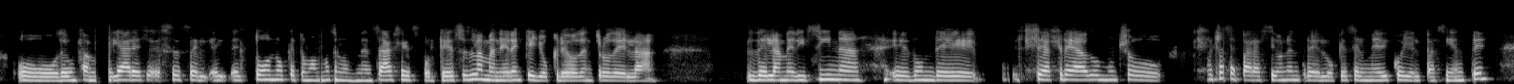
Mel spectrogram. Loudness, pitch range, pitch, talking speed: -16 LUFS, 190-215 Hz, 200 Hz, 185 wpm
